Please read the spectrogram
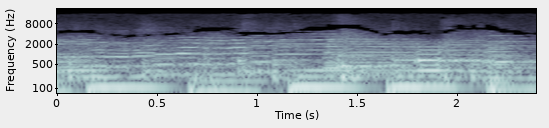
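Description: Square-dance music in a stretch without calling, with a steady bass line changing note about twice a second under the melody.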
